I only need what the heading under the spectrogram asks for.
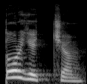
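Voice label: "торйӧдчӧм", Komi, female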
